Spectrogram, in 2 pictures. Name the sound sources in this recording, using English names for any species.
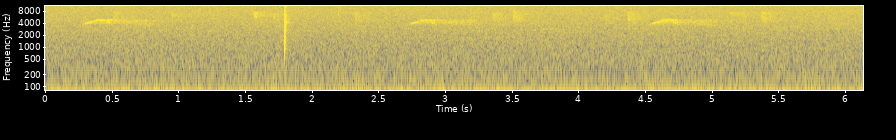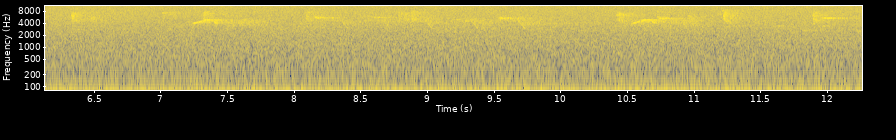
Eastern Phoebe, Ovenbird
